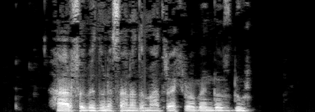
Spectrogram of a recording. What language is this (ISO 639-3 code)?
fas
